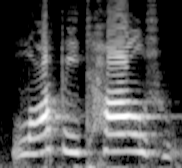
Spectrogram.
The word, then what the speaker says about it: L'Hôpital: it's a little fancy something called loppy tiles apparently there's a silent s somewhere in here but I don't care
